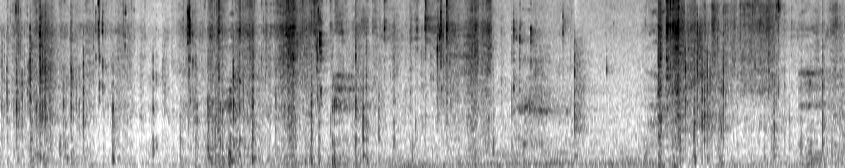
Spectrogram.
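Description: Crackling of a plastic turkey jerky bag being handled close to the microphone, with many small irregular crinkles and a louder stretch near the end.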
